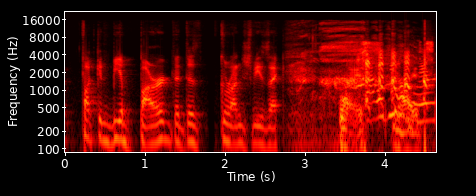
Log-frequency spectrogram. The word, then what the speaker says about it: grung: an orange grung or grunge is it pronounced grung grung yes yes not grunge like the 90s uh music maybe she's into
